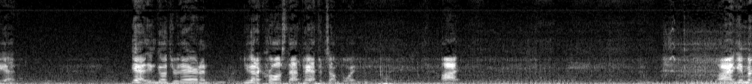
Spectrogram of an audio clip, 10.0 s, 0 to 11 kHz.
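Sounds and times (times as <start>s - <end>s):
dirt bike engine idling: 2.4s - 10.0s.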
